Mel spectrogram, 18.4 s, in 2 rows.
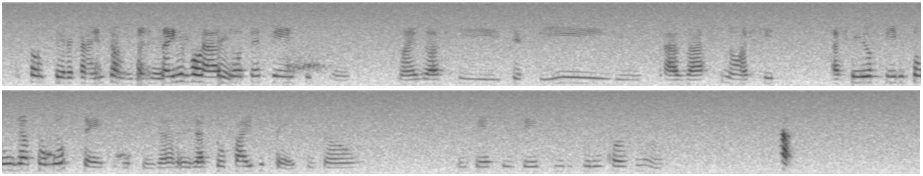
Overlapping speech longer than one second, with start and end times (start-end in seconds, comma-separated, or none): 0.8-2.4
